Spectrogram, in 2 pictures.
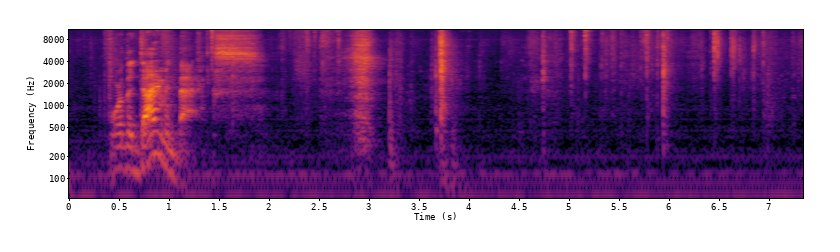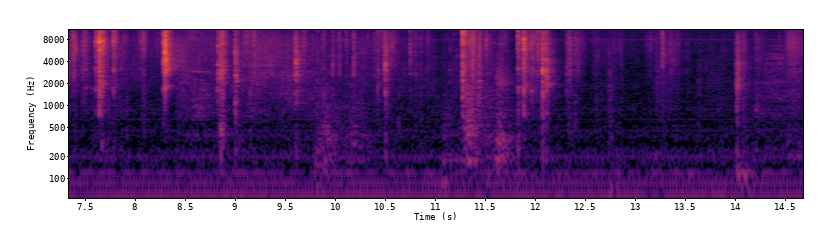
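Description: Trading cards rustle and tap softly as they are handled.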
